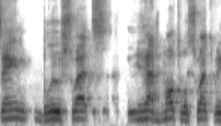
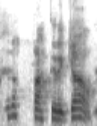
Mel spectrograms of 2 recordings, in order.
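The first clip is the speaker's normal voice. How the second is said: ordinary talk, nothing marked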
